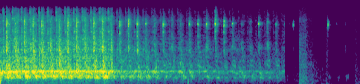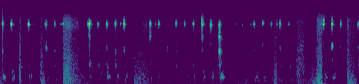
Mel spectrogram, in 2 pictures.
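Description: A sewing machine stitches a fabric strap in a fast, steady run for about four seconds, then stops; scattered light clicks and ticks follow in the quiet.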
